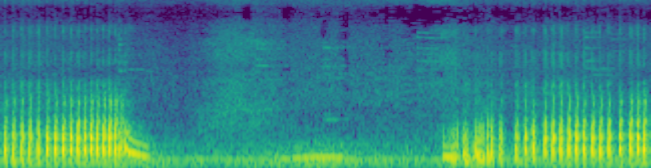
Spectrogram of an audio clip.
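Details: Pet dog fast asleep and snoring: two loud, rapidly fluttering, rattly breath sounds with a quiet pause between them.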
